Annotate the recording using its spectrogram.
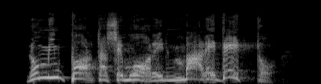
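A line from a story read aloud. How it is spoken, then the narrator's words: Shouting. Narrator (Italian): gridava Guglielmo figgendo gli occhi in giro e muovendosi in modo disordinato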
